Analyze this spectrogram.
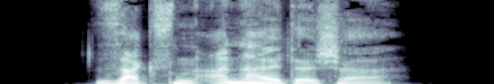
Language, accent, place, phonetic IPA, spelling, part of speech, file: German, Germany, Berlin, [ˌzaksn̩ˈʔanhaltɪʃɐ], sachsen-anhaltischer, adjective, De-sachsen-anhaltischer.ogg
- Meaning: inflection of sachsen-anhaltisch: 1. strong/mixed nominative masculine singular 2. strong genitive/dative feminine singular 3. strong genitive plural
